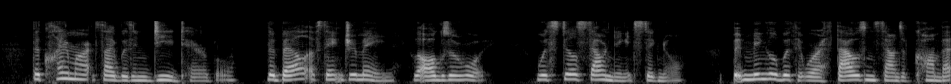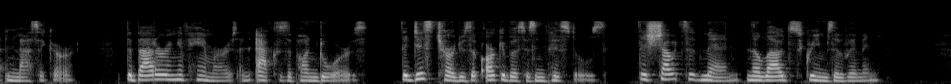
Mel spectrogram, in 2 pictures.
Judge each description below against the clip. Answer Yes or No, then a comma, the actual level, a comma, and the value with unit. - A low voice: No, high, 200 Hz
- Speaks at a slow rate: No, average, 165 wpm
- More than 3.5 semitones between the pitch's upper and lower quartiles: No, average, 3.1 semitones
